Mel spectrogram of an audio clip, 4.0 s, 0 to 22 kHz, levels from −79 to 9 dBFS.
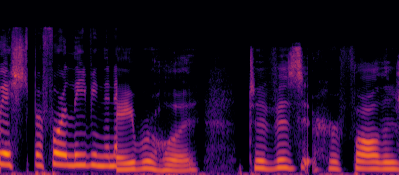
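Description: At 1.16 s the speech drops into a section at the wrong speed, which lasts to the end. It plays at 0.625 times its recorded rate, likely from playback on the wrong clock. Pitch falls about seven semitones with it. The voice turns deep and sluggish.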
